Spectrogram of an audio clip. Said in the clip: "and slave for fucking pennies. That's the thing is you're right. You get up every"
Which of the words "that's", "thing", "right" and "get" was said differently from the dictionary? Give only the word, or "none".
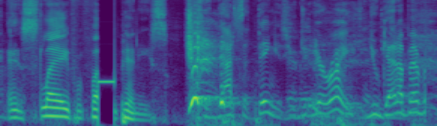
none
